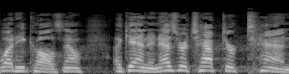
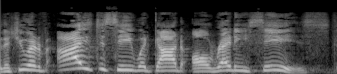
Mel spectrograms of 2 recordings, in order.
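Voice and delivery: usual speaking voice

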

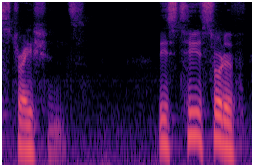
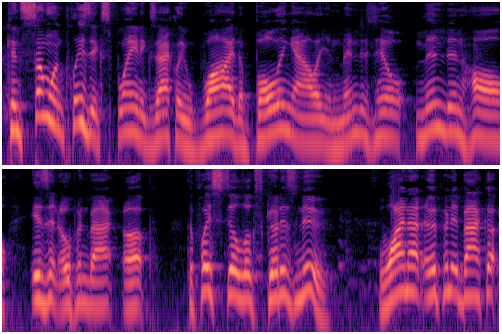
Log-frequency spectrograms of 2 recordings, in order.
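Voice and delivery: loud, raised, exasperated complaint; mock rant; 4 semitones higher, 6 dB louder than usual. Preacher reading out a bowling alley complaint, mock indignant. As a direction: perform it as an indignant rant, building higher. Performing printed pirate rants.

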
